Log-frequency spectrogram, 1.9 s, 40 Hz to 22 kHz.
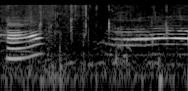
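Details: Munchkin kitten, 37 days old, indoors: two thin, high meows, the first rising and short, the second longer and flat, with faint rustling between.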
